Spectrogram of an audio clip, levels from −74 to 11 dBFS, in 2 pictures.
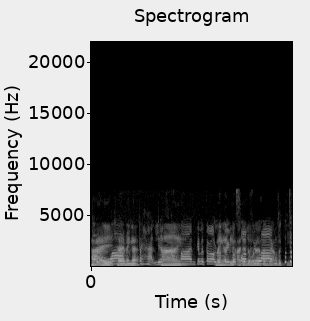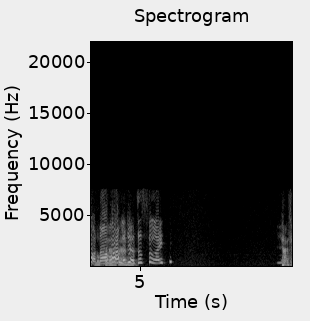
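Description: No faults found in this speech; the call microphone processing trims the lowest bass with its high-pass filter and leaves nothing above 8 kHz, which fits a 16 kHz sample rate and is normal for that path.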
